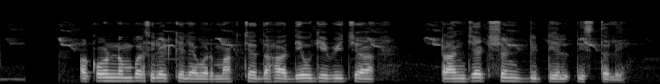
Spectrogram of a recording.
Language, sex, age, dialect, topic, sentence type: Marathi, male, 18-24, Southern Konkan, banking, statement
